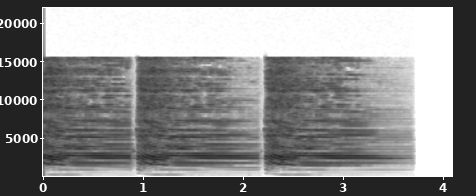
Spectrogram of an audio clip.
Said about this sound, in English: I've decided to again ask if you can always have the air horn.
